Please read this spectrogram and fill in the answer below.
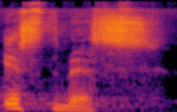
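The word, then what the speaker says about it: isthmus: there's that bottleneck right there uh on the ismus I said it right that time so this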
